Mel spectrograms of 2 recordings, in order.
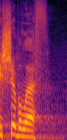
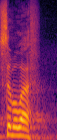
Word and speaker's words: Shibboleth: When he said no, they said to him, "Then say Shibboleth." And he said, "Sibboleth," for they could not pronounce it right.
